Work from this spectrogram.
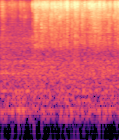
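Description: Mustard seeds dropped into hot oil in a hot kadai give a sudden bright hiss and crackle that starts abruptly and continues steadily, close and fairly loud.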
